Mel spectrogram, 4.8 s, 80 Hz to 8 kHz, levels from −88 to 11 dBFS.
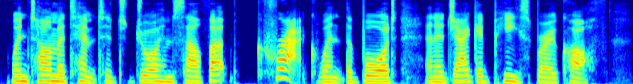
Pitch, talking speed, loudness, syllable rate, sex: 185 Hz, 215 wpm, -21 LUFS, 5.7 syllables/s, female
